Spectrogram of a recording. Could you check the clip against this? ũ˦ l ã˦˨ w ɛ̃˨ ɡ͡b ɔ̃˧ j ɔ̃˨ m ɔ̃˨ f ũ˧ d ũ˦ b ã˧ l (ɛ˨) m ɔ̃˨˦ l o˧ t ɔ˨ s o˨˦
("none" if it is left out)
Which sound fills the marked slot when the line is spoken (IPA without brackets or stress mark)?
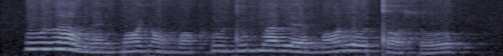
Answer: ɛ˨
